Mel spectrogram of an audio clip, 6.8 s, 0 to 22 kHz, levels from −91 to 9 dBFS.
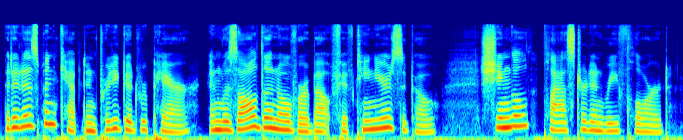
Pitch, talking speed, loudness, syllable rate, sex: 215 Hz, 195 wpm, -17 LUFS, 5.4 syllables/s, female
